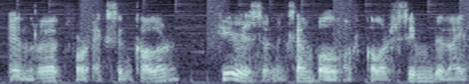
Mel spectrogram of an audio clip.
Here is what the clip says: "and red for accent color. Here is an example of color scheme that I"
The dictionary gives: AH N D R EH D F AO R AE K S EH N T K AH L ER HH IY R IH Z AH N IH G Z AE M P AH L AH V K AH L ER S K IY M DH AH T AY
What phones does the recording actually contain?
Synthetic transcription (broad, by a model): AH N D R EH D F AO R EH K S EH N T K AH L ER HH IY R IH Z AH N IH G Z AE M P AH L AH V K AH L ER S IY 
